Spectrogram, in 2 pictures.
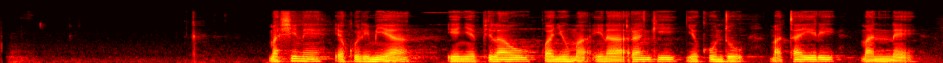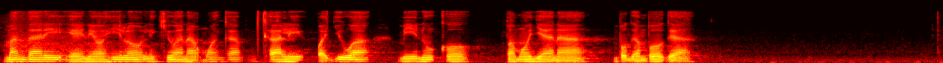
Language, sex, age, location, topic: Swahili, male, 25-35, Dar es Salaam, agriculture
